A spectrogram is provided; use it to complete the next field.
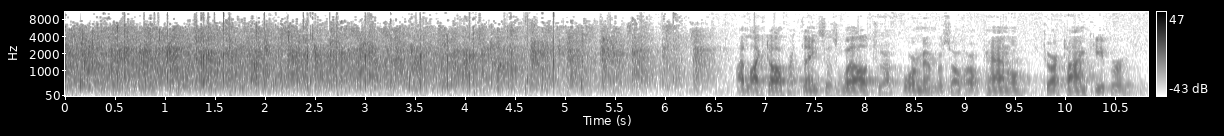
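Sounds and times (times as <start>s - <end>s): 
studio audience applauding forum candidates: 0.0s - 6.6s
speech: 6.8s - 10.8s.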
